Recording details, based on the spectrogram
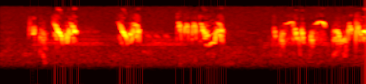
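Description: White Wagtail giving high, lively twittering bursts of quick chirps and slurred notes, four phrases in under five seconds, with quiet pauses between.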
